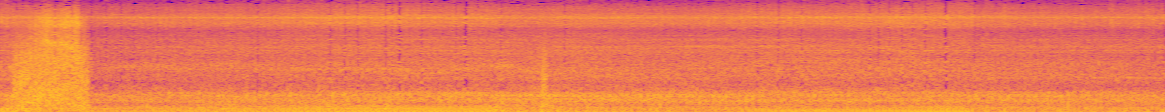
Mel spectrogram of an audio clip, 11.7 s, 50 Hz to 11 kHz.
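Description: Buell XB12X's air-cooled V-twin engine running steadily at low road speed, heard from onboard. A loud rushing burst, like a gust of wind on the microphone, covers the first second.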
